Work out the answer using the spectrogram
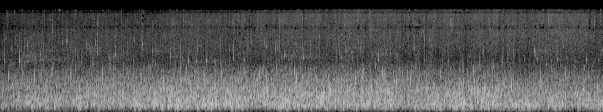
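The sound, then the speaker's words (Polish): Dense, continuous dripping and seeping water that resembles rain, heard in an immersive art installation. It forms a steady, even wash of countless small trickles with no pauses. “staraliśmy się odtworzyć w tej instalacji, czyli takie wrażenie, że otacza cię ten dźwięk, kapania, sączenia się, właśnie jakiegoś takiego deszczu trochę.”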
